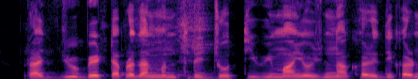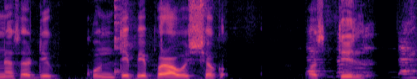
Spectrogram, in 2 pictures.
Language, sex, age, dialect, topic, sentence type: Marathi, male, 18-24, Varhadi, banking, statement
